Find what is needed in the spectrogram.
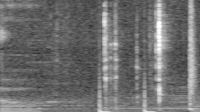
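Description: Computer keyboard keys clicking as a value is typed into a settings field, over electronic background music with a steady low drone and two low drum hits about a second and a second and a half in.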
